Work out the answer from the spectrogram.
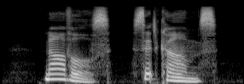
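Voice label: "novels sitcoms", English, female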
